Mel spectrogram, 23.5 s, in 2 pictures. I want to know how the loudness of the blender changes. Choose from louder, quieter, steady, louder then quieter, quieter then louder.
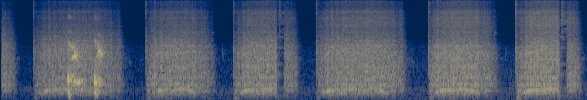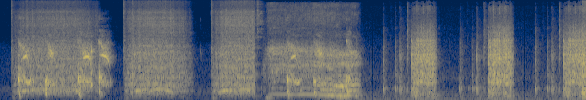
louder.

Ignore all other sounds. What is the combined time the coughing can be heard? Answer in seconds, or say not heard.
4 s.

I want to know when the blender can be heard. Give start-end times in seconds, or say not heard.
0.0-23.4.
